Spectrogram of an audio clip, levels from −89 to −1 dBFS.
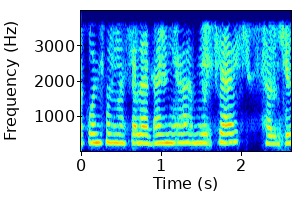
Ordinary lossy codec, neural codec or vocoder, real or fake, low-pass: none; codec, 16 kHz, 1 kbps, FreqCodec, smaller model; fake; 3.6 kHz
